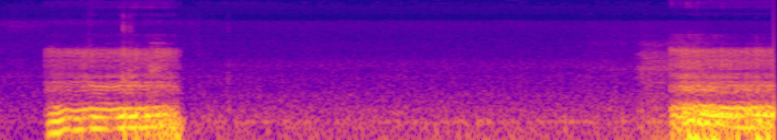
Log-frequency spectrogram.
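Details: An English Bulldog snoring in sleep: two long, loud, rumbling snores about six seconds apart, with quiet breathing between; noisy sleep breathing of a flat-faced dog.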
